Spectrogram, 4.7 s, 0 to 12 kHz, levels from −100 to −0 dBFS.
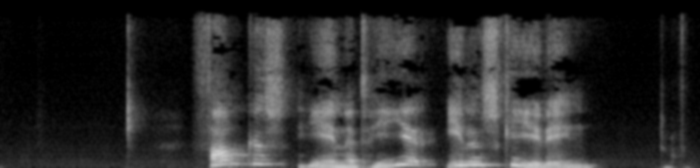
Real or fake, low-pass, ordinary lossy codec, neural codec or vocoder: fake; 10.8 kHz; MP3, 64 kbps; autoencoder, 48 kHz, 32 numbers a frame, DAC-VAE, trained on Japanese speech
